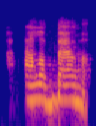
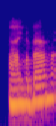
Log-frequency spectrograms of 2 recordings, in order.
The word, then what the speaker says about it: Alabama: So, if we're going to show the accented syllable in Alabama, Alabama, we can have them practice stretching out that accented syllable. Alabama. Where do you hear the schwa? I hear the schwa at the end of Alabama.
